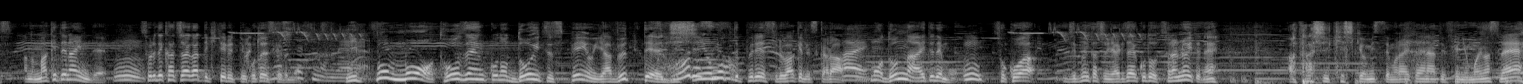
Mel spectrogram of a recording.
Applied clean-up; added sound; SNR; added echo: none; Bird vocalization, bird call, bird song; 20 dB; none.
